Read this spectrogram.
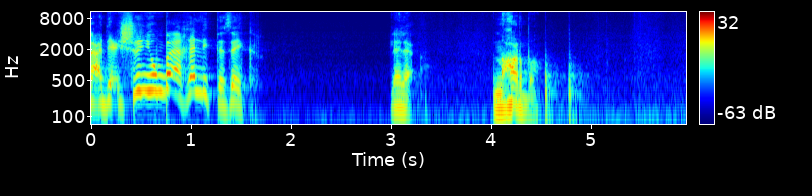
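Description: A middle-aged man speaks emphatically into a microphone, pausing between phrases.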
